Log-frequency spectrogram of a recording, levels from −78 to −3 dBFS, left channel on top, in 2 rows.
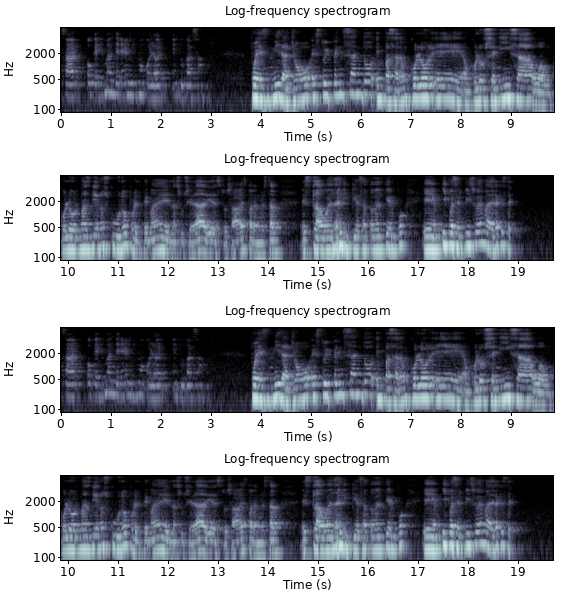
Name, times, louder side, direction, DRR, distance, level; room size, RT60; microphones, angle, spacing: voice 1, 0.0-2.9, left 2 dB, 40° left, 2.4 m, -40 dB
voice 2, 3.8-18.9, left 1 dB, 15° left, 0.6 m, -26 dB
10.0 x 7.2 x 8.1 m
head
